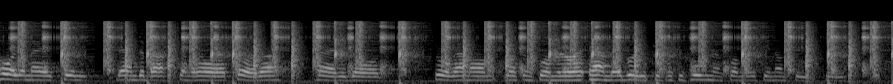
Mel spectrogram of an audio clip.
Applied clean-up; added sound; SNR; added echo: none; Rattle (instrument); -4 dB; none.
